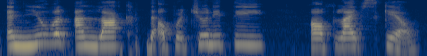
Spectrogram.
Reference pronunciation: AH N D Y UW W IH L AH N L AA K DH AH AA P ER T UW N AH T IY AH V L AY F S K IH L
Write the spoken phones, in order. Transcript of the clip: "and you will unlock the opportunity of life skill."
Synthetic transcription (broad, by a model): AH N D Y UW W IH L AH N L AA K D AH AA P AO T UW N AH T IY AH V L AY F S K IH L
